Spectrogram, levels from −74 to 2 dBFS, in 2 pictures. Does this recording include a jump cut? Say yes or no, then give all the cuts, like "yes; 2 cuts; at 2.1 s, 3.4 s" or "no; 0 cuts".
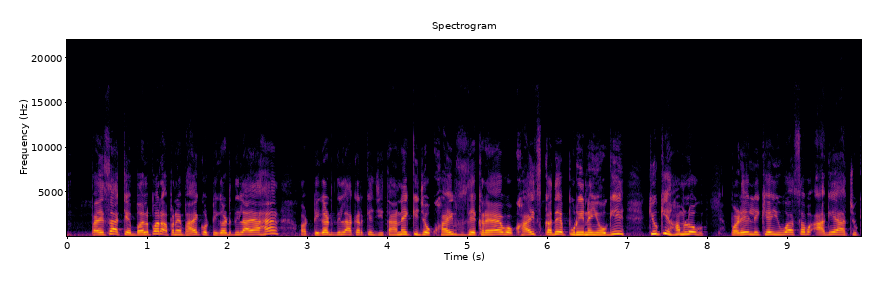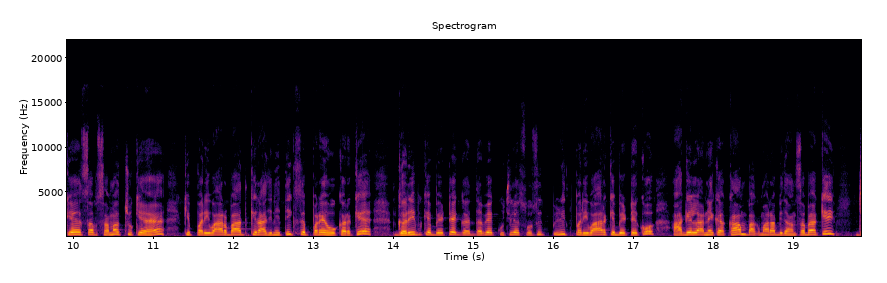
no; 0 cuts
